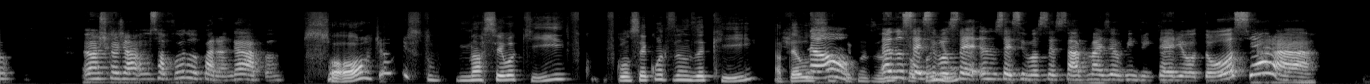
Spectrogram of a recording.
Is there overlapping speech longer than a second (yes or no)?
yes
